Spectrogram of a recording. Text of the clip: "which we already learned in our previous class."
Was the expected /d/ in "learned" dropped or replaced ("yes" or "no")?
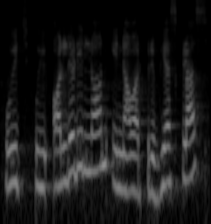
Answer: yes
